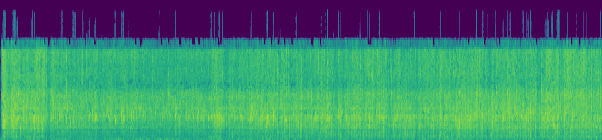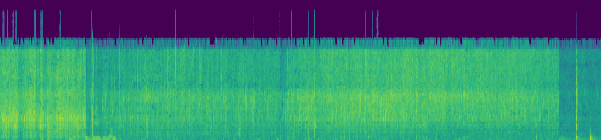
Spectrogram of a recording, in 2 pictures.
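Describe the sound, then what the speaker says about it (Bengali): Bitter gourd frying in a little hot oil in a wok, a steady, loud broadband sizzle running almost continuously with stirring, briefly dipping midway before resuming. "এবার প্রথমে আমি উচ্ছেটা একটু ভেজে নেবো"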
